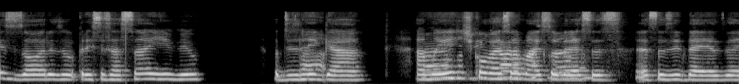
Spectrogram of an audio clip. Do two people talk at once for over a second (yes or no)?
yes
